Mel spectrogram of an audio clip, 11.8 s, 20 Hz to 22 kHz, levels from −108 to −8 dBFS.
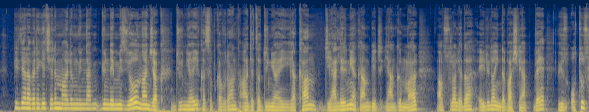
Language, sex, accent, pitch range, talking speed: German, male, Turkish, 105-135 Hz, 130 wpm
